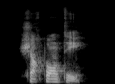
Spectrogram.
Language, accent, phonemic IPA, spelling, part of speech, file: French, France, /ʃaʁ.pɑ̃.te/, charpenter, verb, LL-Q150 (fra)-charpenter.wav
- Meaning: to tailor, to tailor make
